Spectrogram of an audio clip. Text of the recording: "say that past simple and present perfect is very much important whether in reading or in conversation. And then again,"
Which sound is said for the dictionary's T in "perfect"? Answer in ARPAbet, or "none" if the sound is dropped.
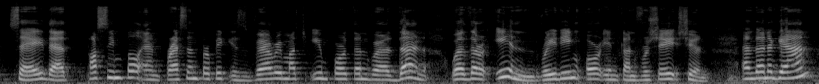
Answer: none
